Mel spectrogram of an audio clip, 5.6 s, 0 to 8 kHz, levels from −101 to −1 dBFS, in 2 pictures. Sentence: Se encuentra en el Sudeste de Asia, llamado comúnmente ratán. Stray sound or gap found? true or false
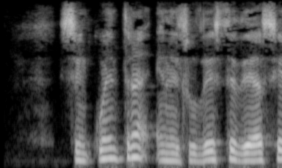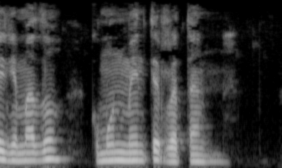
false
